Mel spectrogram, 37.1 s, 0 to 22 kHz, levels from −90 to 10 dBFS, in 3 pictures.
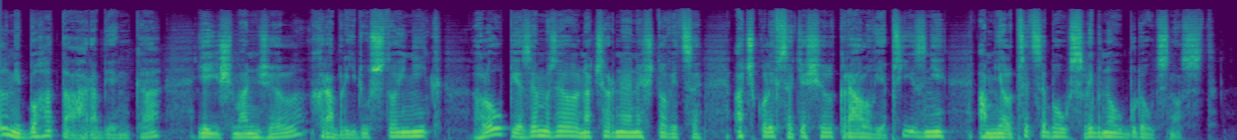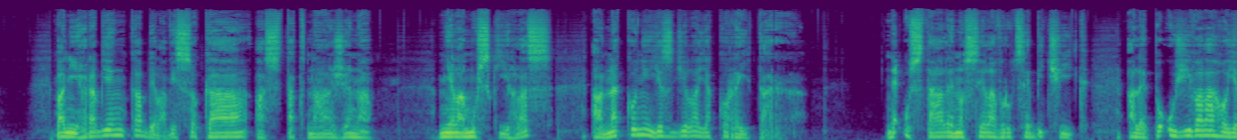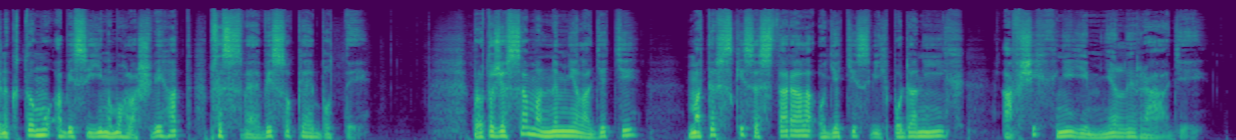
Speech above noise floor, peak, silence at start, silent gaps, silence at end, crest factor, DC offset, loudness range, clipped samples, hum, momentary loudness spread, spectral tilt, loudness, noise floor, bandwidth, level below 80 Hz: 48 dB; 0 dBFS; 0 s; none; 0.4 s; 18 dB; under 0.1%; 4 LU; under 0.1%; none; 11 LU; -4 dB/octave; -16 LUFS; -65 dBFS; 17 kHz; -40 dBFS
